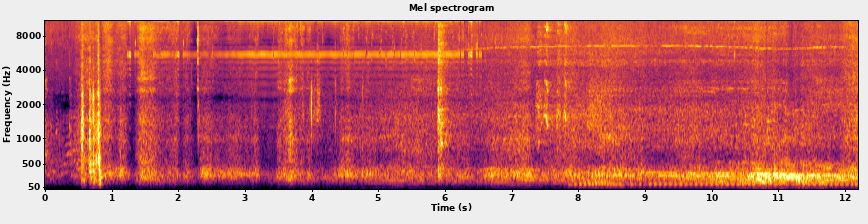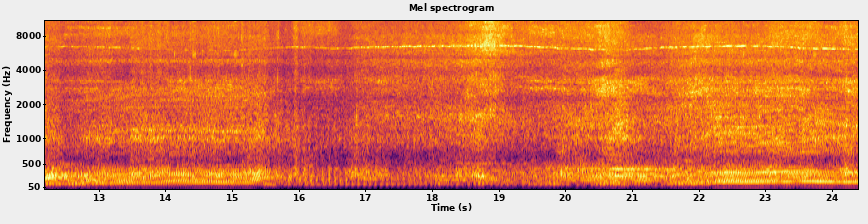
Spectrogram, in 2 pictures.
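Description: A Suzuki GSX-S 150 motorcycle engine runs steadily while riding, a low rumbling drone with wind noise, loud and continuous throughout.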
